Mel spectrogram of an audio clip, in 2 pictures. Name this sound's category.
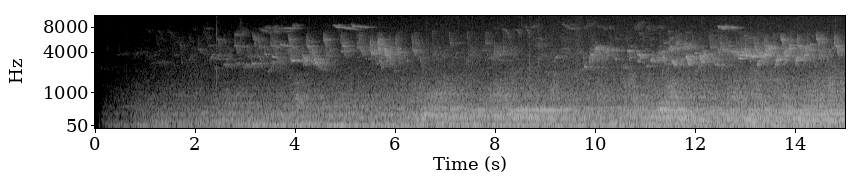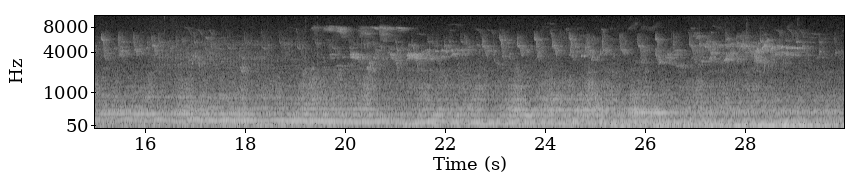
Soundscapes > Nature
